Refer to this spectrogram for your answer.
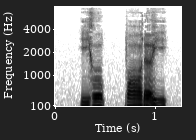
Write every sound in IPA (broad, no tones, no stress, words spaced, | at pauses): jʊpːɔɾəj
